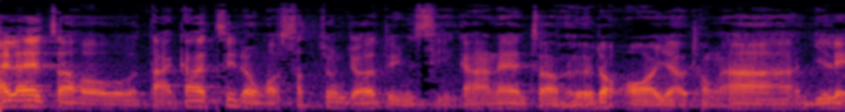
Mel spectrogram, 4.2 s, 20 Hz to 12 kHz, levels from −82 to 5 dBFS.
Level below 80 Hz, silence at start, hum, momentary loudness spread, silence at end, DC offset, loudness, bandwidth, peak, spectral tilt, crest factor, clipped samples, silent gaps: -72 dBFS; 0 s; none; 5 LU; 0 s; under 0.1%; -28 LUFS; 11.5 kHz; -4 dBFS; -3 dB/octave; 24 dB; under 0.1%; none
